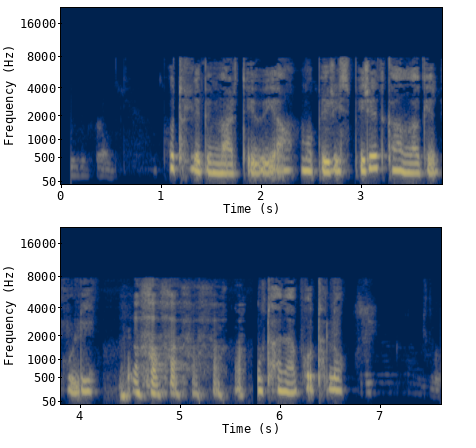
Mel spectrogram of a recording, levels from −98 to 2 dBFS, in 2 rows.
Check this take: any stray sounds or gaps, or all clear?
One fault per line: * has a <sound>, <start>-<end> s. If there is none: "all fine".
* has a laugh, 4.4-5.7 s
